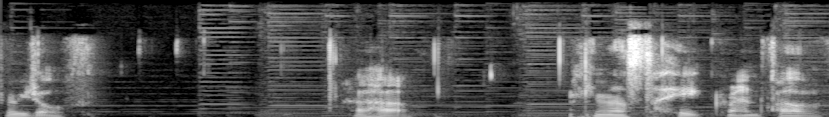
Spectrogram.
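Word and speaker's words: Rudolf: it's just that anyway this guy's name is pronounced rudolph haha he must hate grandfather for giving him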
